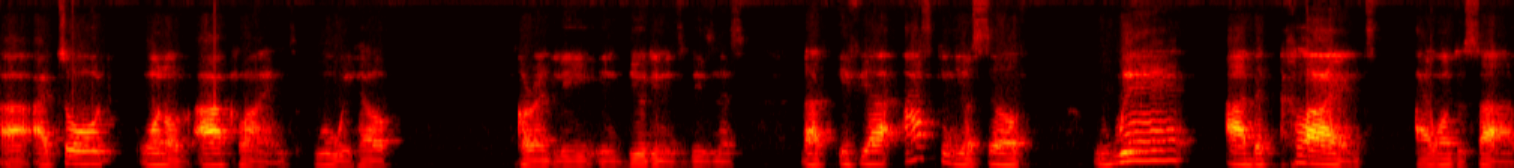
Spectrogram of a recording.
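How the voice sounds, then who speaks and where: A man talks at a very slow pace with a fairly low pitch and lively intonation. His tone is dark and mellow, and somewhat breathy. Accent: Nigerian. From Nigeria. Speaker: workshop speaker, business coach. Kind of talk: workshop presentation. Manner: animated.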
